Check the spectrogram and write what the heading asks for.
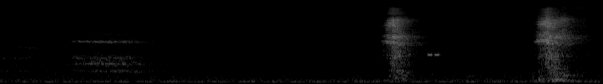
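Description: Sharp, forceful breaths exhaled with the techniques of a Soo Bahk Do form, twice: about four seconds in and again a second and a half later.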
